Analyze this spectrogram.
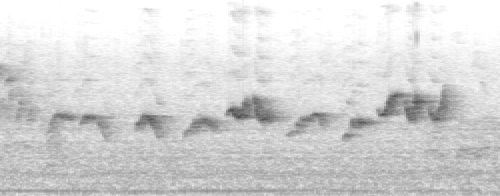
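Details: White-rumped shama, valued for its melodious, varied voice and ability to copy other birds, sings loud fluty whistles in separate phrases, some slurred upward, others with fuller warbled flourishes, against a quiet background.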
